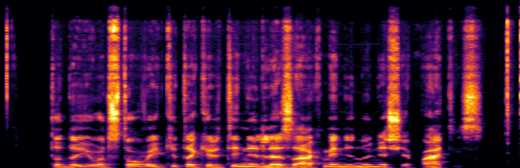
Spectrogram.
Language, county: Lithuanian, Šiauliai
